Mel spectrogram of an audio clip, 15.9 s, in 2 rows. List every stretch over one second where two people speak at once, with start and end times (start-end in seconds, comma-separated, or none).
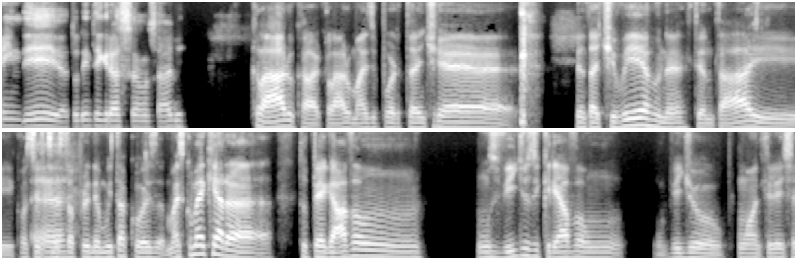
none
